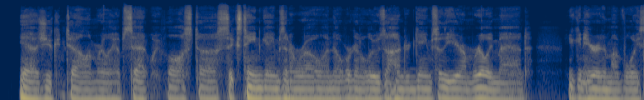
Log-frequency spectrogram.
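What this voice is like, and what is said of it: Mumbled, unenthusiastic imitation of another person. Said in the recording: “my famous John Russell impression ... You could never hear what the guy was saying.”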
